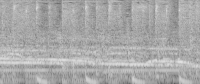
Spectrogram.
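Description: Background music with a steady kick-drum beat, about two beats a second, under a long held melody line that slides slowly downward.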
